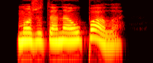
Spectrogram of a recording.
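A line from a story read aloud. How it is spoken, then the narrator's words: Shouting from another room. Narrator (Russian): Он уже оттуда крикнул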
